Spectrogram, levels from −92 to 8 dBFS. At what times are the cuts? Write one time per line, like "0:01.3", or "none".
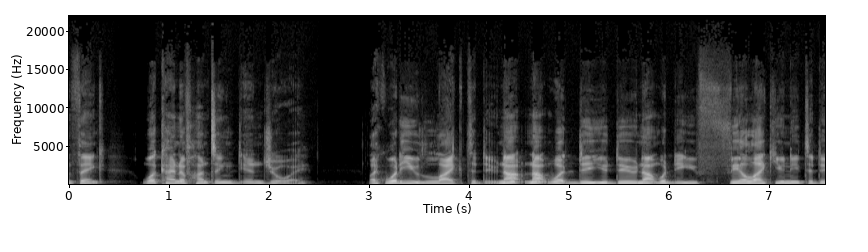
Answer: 0:01.7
